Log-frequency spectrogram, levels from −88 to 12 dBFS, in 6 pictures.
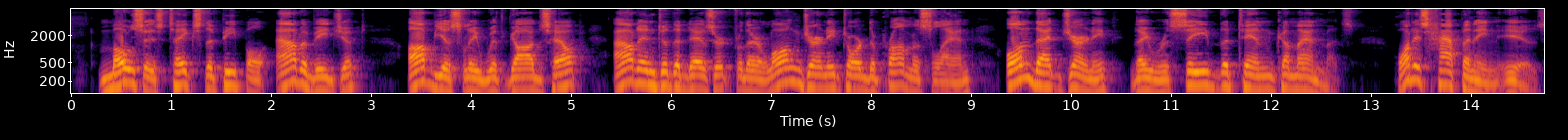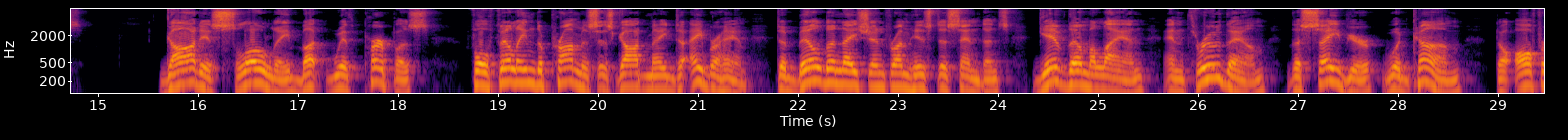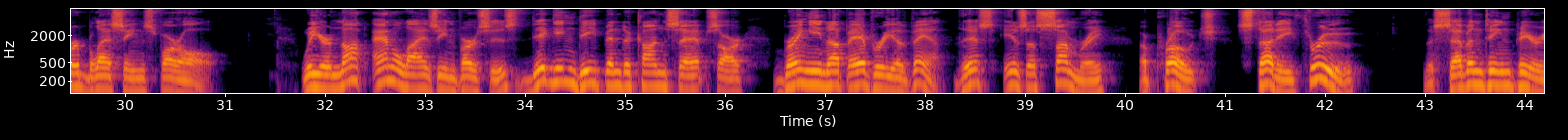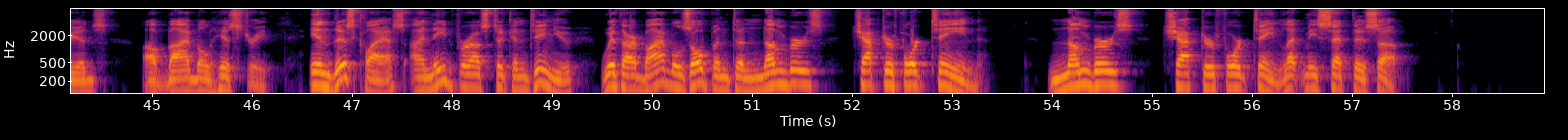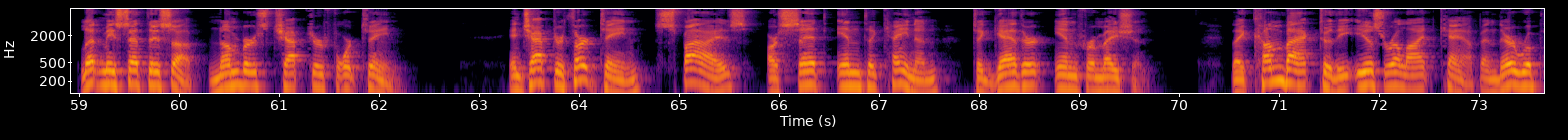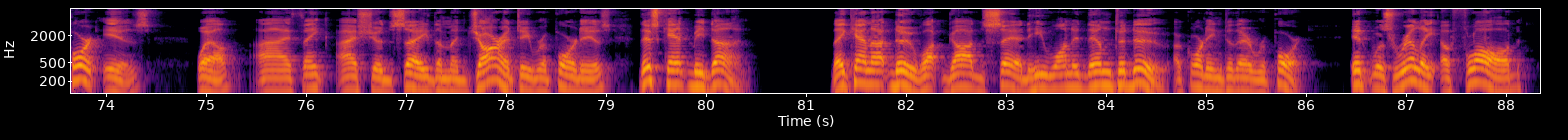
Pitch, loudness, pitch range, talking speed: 140 Hz, -16 LUFS, 120-165 Hz, 125 wpm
